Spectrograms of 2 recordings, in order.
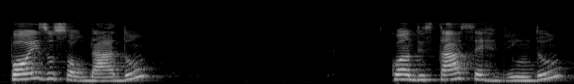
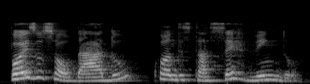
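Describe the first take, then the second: First: It is read slowly with pauses between phrases. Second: It is read at a normal, continuous pace. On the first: "Agora eu vou ler pausadamente" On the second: "Eu vou ler uma vez"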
